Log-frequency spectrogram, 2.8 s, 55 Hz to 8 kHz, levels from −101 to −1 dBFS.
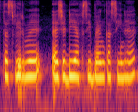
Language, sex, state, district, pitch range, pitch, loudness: Hindi, female, Jharkhand, Garhwa, 260-270 Hz, 265 Hz, -14 LUFS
